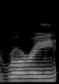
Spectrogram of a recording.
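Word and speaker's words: Rorai: the next one um is r-o-r-a-i three-year-old female pronounced Rory again that one is more sensical but why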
